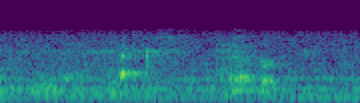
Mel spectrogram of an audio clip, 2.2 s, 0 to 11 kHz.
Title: with Hiccups (20090619)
